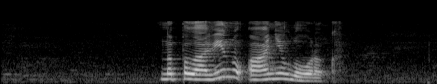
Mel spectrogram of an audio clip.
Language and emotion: Russian, neutral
